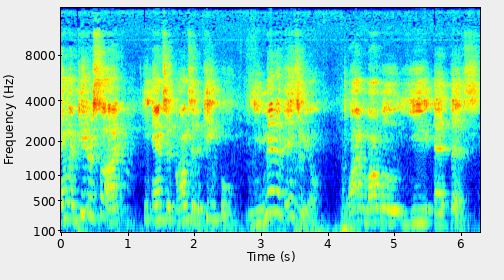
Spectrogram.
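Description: A man speaks in an animated tone at a moderate pace, with light background noise and audible room echo. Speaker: preacher. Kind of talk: sermon with call-and-response. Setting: church. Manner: animated, exclamatory, rhythmic pulpit delivery with interjections; audience-interactive, pausing for amens. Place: church.

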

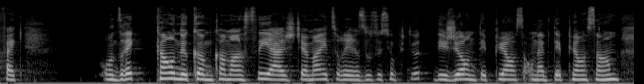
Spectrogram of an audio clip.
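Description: A woman speaks with a Quebec accent at a fairly quick pace. Her fairly high voice stays monotone and flat. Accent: Québécois French. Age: 20s. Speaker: content creator. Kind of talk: casual chat. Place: studio. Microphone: handheld.

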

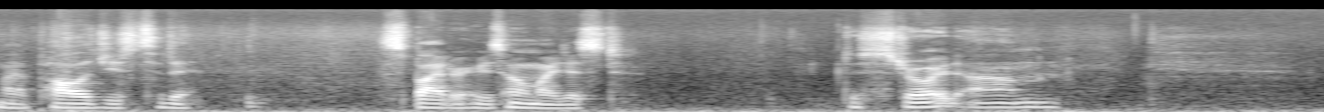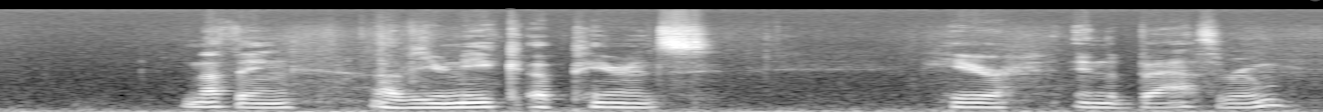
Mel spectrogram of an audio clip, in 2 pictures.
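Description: With light background noise, a man speaks at a very slow pace, leaving long, frequent pauses, his intonation fairly even. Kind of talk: exploration commentary. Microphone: phone near.

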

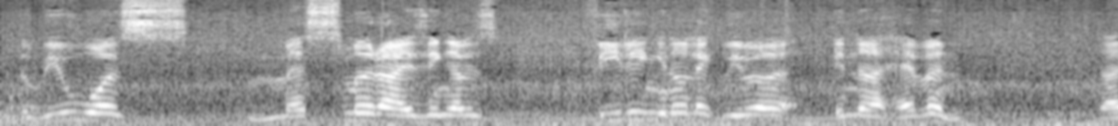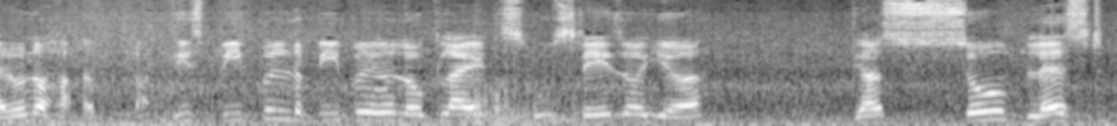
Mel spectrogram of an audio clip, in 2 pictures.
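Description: The speech moves at a moderate pace with long, frequent pauses. The sound is dry with no echo, and loud background noise runs underneath. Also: man. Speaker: travel vlogger. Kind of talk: casual vlog chat. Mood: reflective, earnest. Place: car. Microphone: phone near.

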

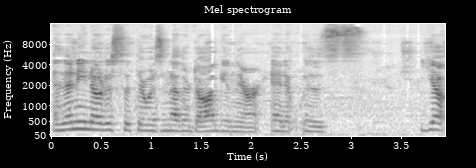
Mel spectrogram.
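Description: Against light background noise, a woman with a fairly low pitch speaks in a bright, sharp tone with ordinary pitch variation. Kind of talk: casual vlog chat. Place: home room. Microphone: phone near.

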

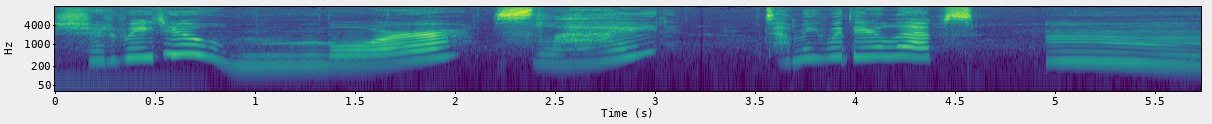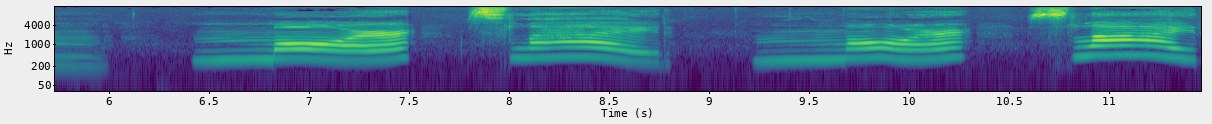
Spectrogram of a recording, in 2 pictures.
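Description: A woman uses a raised, projected voice at an extremely high pitch, moving very slowly with very wide pitch swings and an upbeat tone. The sound is dry with no echo. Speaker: preschool music teacher. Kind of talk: children's educational show host talk. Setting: outdoors. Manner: upbeat, slow, exaggerated and clear for toddlers. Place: garden.

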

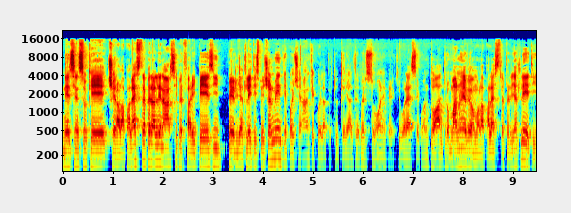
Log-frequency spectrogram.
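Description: Rushing at a very fast pace with hardly any pauses, a man with a medium-pitched voice swings widely in loudness over a quiet background. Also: ordinary pitch variation. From Italy. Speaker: student athlete; interviewee. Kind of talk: interview. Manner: hesitant, many fillers. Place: studio.

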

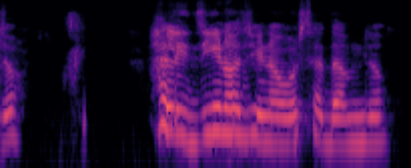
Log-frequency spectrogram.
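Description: Recorded against a quiet background, a woman's voice sounds dry and close, with no echo. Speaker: village vlogger. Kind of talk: casual vlog narration. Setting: outdoors.

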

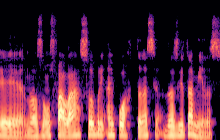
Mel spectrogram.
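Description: In a quiet background, a man talks at a fairly slow pace and medium pitch. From Brazil. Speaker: physician, hematologist; presenter. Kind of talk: health education talk to camera; educational talk to camera. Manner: casual, with many filler words. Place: studio. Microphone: lapel.

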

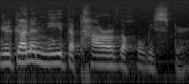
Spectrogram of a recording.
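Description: A dark, mellow tone with an American accent. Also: man. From US Midwest, Cincinnati; Ohio. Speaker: pastor. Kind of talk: sermon. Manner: casual, halting with fillers. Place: church. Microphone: headset.

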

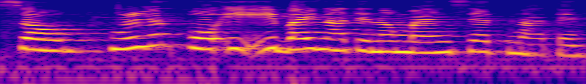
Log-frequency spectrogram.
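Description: A woman's high voice at a fairly slow pace with ordinary pitch variation. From Philippines. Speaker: overseas worker vlogger. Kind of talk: advice vlog monologue. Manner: halting. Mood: warm, earnest, smiling. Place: home room. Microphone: phone near.

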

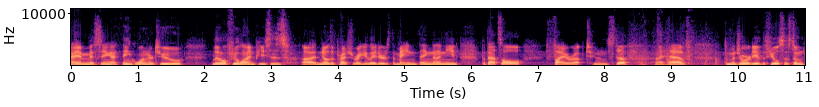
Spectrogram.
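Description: There is light background noise behind this man. He speaks at a fairly quick pace with fairly even intonation. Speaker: car hobbyist vlogger. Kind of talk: casual vlog chat. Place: garage. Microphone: phone near.

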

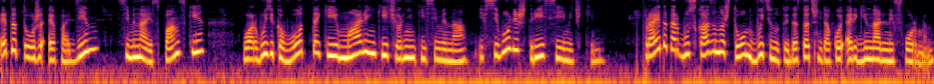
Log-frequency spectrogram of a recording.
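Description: A woman's dark, mellow tone at a fairly high pitch, with very wide pitch swings, a fairly slow pace, a dry sound with no echo and a quiet background. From rural Russia. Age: 50s. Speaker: gardening vlogger. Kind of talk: tutorial. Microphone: phone near.

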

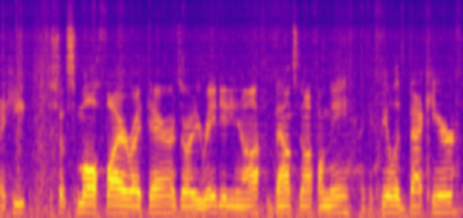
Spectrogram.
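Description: With a monotone, flat intonation, a man races along at a very fast pace in a dry sound with no echo and light background noise. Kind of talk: casual vlog chat. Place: forest. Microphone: camera far.

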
